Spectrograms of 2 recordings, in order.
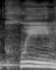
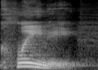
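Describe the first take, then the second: First: It is said as one syllable, like 'clean'. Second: It is said as two syllables, like 'clay-nee'. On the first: This is not how the man himself said his name. The speaker calls it wrong. "who didn't pronounce his name clean" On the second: This is how the man himself said his name. The speaker calls it right. "he pronounced it Claney"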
